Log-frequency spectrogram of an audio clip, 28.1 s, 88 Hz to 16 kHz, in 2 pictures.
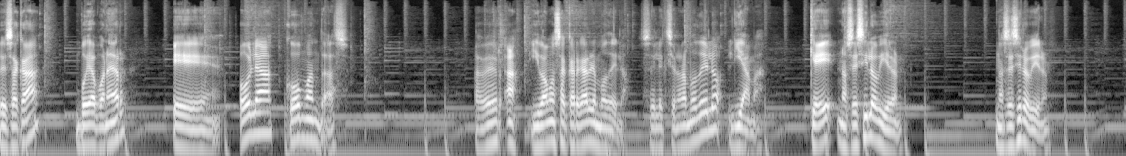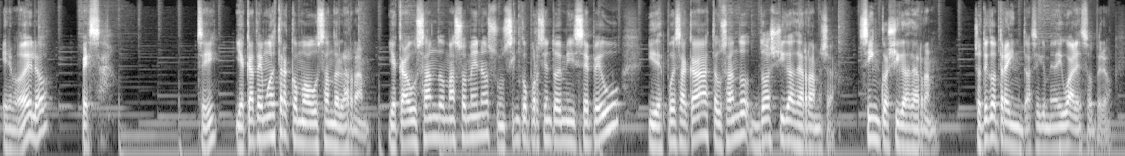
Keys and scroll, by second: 2.4-4.1 typing, 4.7 Return.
